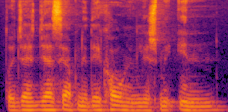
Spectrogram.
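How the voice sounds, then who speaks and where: A man with an Indian accent teaching English grammar, explaining word meanings slowly and moving between Hindi and English. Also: mid-range voice, monotone, mellow. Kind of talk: grammar lesson lecture.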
